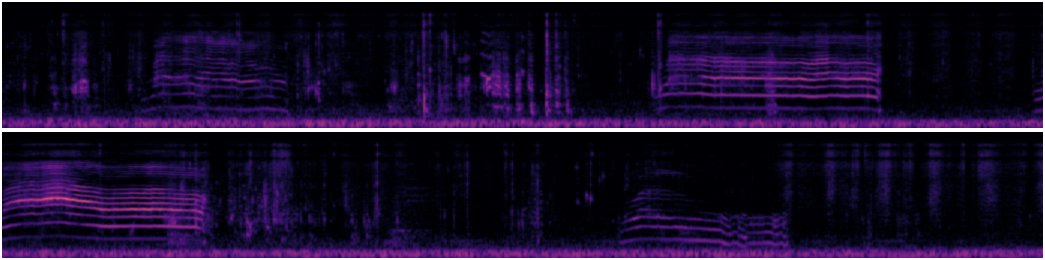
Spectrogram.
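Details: Feral cat meowing while being bathed: four drawn-out, wavering meows spaced over several seconds, some rising then sagging at the end, over steady running water and a low rumble.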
